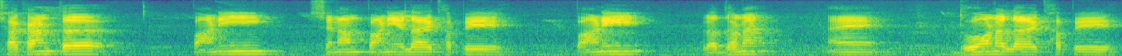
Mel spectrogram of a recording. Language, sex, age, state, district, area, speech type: Sindhi, male, 60+, Maharashtra, Mumbai Suburban, urban, spontaneous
